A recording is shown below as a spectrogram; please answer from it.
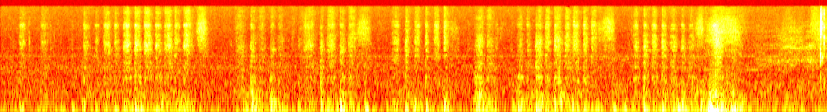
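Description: Paper blending stump (tortillon) rubbing graphite across a small paper tile in short, faint strokes. A soft low thump about seven seconds in.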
